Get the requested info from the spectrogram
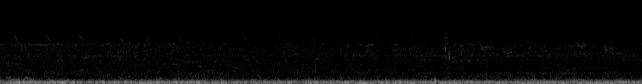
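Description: Outdoor ambience: a steady low rumble of wind on the microphone, with a faint run of small ticks about three a second in the first half and a faint high insect trill a little after the middle.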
